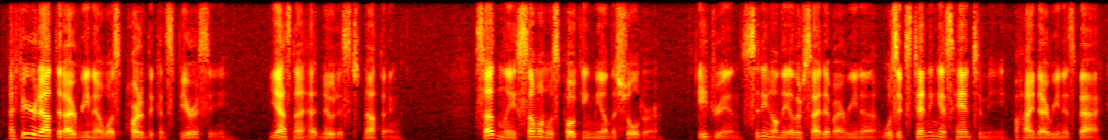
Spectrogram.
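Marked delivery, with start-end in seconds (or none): none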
